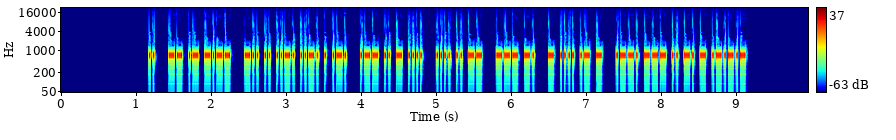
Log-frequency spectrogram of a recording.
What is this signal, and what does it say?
Morse code, heard as a keyed tone, about 46 wpm, 700 Hz. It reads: I MAY DIFFER WITH HIM ON THAT POINT.
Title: Sentences from Top 1000 Words - Review Part 1 - 45wpm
